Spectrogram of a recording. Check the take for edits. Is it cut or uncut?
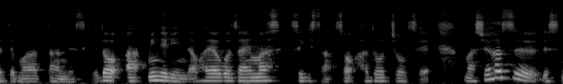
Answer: uncut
